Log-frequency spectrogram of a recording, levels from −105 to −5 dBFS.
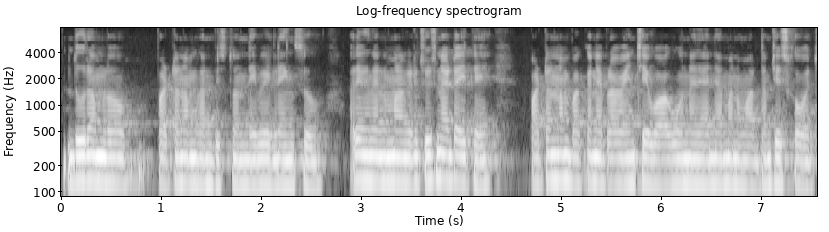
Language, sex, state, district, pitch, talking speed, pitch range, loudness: Telugu, male, Telangana, Komaram Bheem, 120 Hz, 140 wpm, 115-125 Hz, -16 LUFS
